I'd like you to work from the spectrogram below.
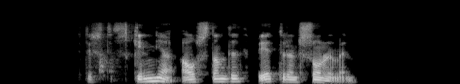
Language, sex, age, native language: Icelandic, male, 18-19, Icelandic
